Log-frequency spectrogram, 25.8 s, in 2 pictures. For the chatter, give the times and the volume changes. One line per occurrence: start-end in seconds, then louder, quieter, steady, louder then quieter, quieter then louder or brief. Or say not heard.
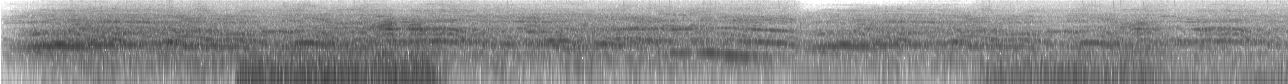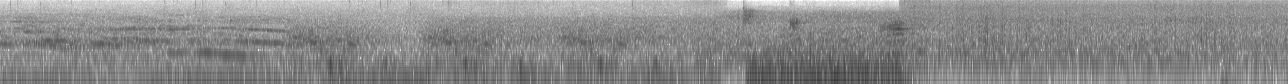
0.0-25.7 quieter.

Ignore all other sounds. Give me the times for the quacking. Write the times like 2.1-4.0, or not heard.
2.4-4.3, 9.8-11.6, 20.3-21.9.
